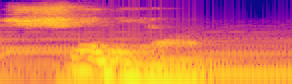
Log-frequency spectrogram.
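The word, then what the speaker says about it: chignon: کلمه شین نیان میبینی اینجا حرف جی تلفظ نمیشه شینیون که شینیون تو فارسی هم هست این مدلای مور میگن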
